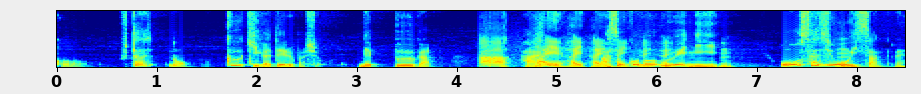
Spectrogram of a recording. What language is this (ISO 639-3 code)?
jpn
